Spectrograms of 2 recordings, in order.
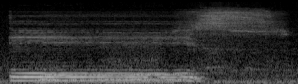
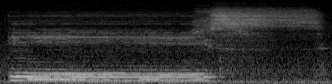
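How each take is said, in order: No difference in how they are said.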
